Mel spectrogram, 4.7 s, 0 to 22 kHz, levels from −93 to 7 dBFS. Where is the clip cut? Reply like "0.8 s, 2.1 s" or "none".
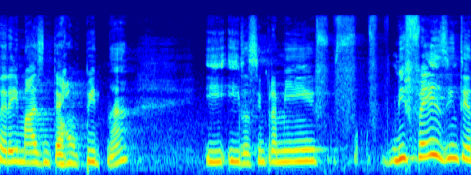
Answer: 1.0 s, 2.4 s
